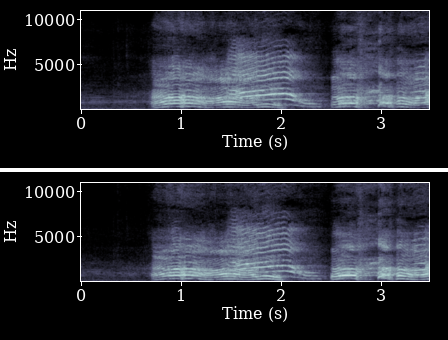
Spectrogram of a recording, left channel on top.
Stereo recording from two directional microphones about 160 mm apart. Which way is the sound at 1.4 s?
5° right (ahead or behind).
